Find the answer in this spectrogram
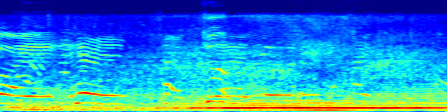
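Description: A motor vehicle's engine running steadily close by, coming in about two seconds in and becoming the loudest sound, with voices at the start.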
